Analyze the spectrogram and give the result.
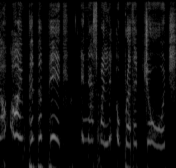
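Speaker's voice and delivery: cute, high, squeaky voice. Speaker saying they love how Peppa Pig talks, doing Peppa Pig voice. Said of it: "I love Peppa Pig's voice. She's like".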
